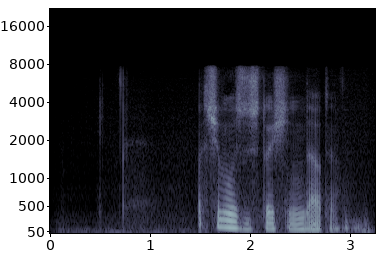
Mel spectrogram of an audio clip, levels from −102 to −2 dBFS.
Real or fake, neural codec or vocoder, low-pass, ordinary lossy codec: fake; codec, 16 kHz, 0.8 kbps, ZipCodec; none; none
